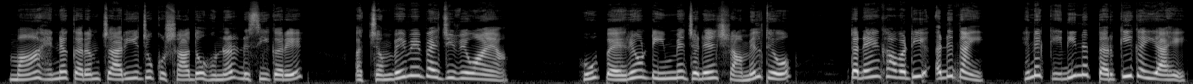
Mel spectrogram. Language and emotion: Sindhi, surprised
